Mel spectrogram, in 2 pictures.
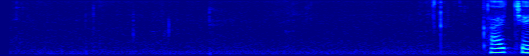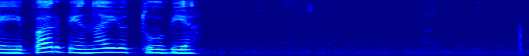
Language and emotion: Russian, neutral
